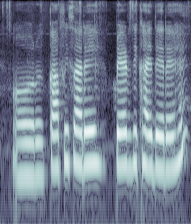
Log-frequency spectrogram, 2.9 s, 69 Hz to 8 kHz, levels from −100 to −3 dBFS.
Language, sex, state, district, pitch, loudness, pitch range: Hindi, female, Rajasthan, Jaipur, 235 Hz, -15 LUFS, 220-245 Hz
